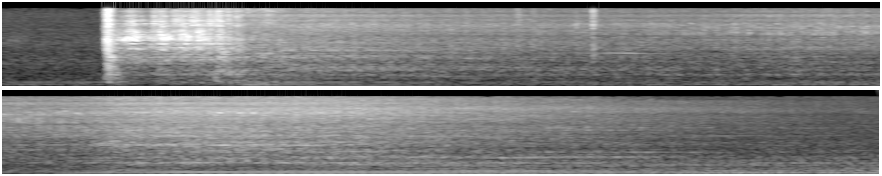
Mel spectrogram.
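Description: A car engine cranks with a sharp burst, then catches and settles into a steady low idle that hums on for several seconds, fairly loud, with no voices.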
